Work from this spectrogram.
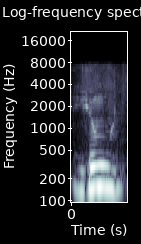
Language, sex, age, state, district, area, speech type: Kashmiri, male, 18-30, Jammu and Kashmir, Kupwara, rural, spontaneous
